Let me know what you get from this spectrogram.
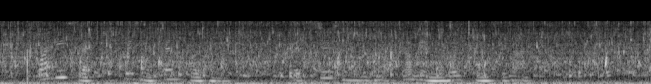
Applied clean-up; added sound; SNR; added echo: none; Stream; -2 dB; none.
